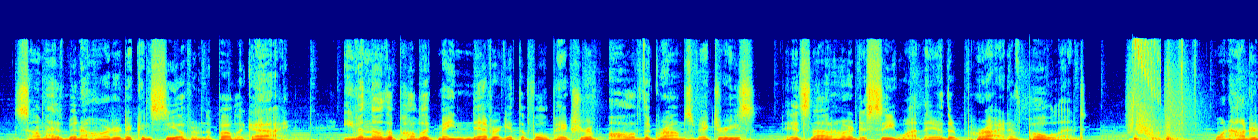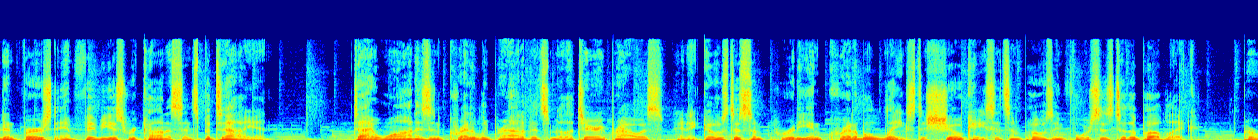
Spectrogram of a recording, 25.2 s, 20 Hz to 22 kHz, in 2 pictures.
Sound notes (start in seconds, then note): 11.3 light swishing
